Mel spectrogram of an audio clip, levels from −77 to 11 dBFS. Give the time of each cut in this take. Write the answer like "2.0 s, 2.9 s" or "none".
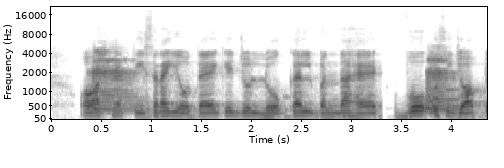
3.3 s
